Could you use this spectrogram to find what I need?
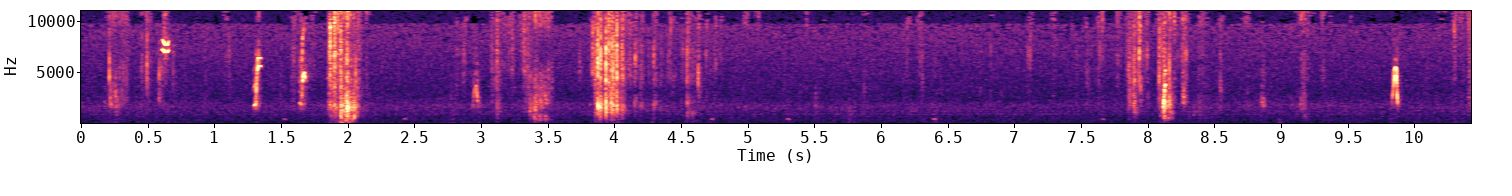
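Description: Small birds peck and scratch at a snowy stump.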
